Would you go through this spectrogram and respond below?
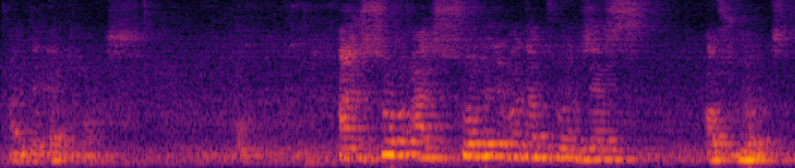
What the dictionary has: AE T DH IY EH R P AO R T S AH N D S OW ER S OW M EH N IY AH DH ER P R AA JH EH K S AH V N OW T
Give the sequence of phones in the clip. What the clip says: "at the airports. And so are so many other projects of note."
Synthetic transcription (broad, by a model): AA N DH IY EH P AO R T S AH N S OW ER S OW M EH N IY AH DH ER P R AA JH EH K S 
